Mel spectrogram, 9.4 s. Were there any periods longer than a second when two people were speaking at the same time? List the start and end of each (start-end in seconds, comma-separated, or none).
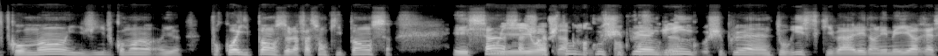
4.9-7.0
